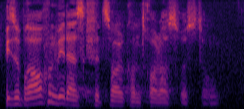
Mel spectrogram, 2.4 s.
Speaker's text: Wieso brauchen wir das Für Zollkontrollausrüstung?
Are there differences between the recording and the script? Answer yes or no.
no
